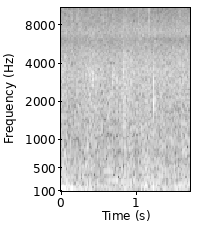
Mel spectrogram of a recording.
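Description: light drizzling rain

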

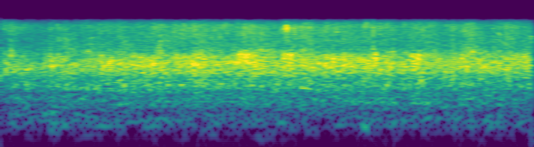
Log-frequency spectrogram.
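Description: applause in parliament

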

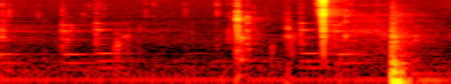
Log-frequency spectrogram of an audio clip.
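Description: sip

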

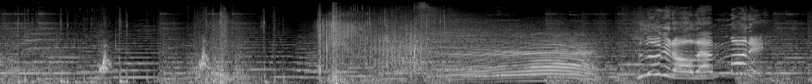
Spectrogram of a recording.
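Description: cow mooing

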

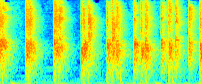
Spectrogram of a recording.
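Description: applause

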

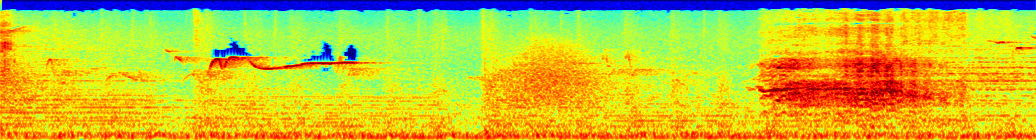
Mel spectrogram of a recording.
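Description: horse neighing and galloping

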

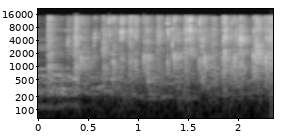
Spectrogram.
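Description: audience clapping hands

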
